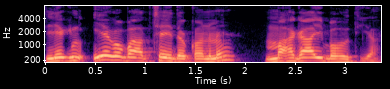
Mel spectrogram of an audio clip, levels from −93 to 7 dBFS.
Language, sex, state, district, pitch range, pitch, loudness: Maithili, male, Bihar, Madhepura, 135-210 Hz, 165 Hz, -13 LUFS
